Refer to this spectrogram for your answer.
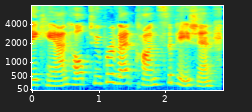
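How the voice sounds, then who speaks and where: A woman's intonation is lively, and noticeable background noise can be heard behind her. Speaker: dietitian. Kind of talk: educational talk to camera. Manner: fast.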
